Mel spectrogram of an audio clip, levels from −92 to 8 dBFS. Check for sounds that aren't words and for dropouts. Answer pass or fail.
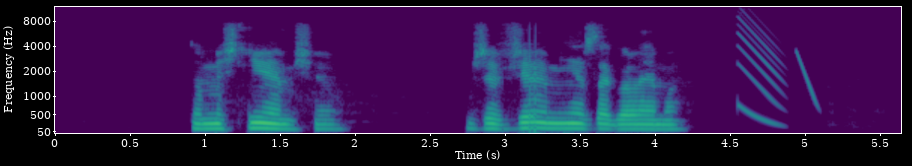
fail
